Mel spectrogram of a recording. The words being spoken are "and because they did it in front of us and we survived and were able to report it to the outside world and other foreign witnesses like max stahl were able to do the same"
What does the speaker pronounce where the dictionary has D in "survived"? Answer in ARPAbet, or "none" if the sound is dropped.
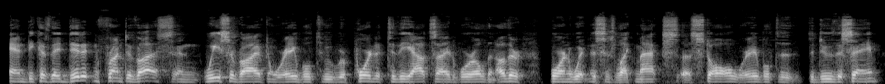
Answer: D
